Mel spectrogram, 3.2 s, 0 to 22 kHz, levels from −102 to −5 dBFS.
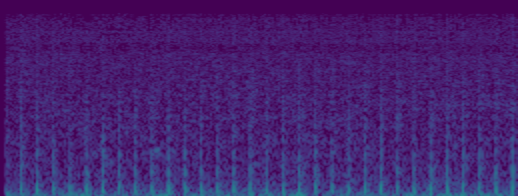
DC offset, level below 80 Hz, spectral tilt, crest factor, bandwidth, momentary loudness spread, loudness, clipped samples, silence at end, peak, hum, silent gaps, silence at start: under 0.1%; -72 dBFS; -4.5 dB/octave; 20 dB; 16.5 kHz; 1 LU; -66 LUFS; under 0.1%; 0 s; -44 dBFS; none; none; 0 s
